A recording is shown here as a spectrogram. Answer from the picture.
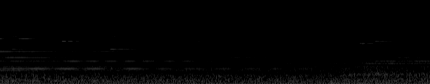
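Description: Faint, held chime tones at several pitches, overlapping and changing slowly, over near silence.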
